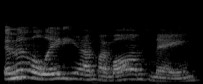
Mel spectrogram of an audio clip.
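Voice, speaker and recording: Woman streamer, animated storyteller, pitches her voice up from a deeper natural tone. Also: moderate pace. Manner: animated venting, acts out quoted voices. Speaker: stream co-host. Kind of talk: casual chat. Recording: music playing behind.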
